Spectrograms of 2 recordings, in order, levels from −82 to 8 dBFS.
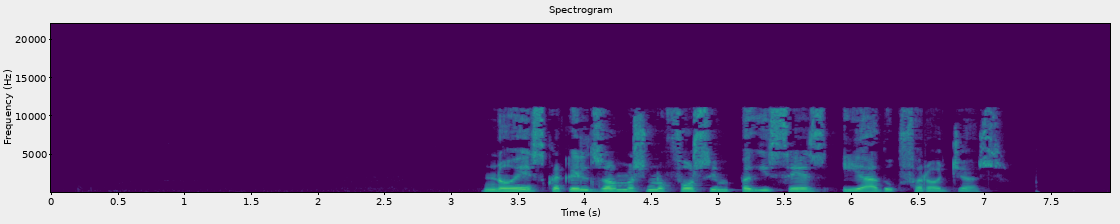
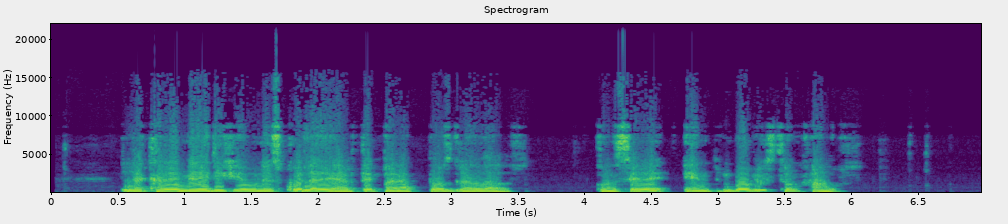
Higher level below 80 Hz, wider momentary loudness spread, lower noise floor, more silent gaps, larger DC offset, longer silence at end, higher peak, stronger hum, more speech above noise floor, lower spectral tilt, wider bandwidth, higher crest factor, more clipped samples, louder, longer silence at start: second, -76 dBFS vs -36 dBFS; first, 9 LU vs 6 LU; first, -81 dBFS vs -47 dBFS; neither; neither; second, 0.85 s vs 1 s; second, -8 dBFS vs 0 dBFS; neither; first, 56 dB vs 39 dB; about the same, -4 dB/octave vs -5 dB/octave; second, 11.5 kHz vs 15.5 kHz; first, 22 dB vs 10 dB; neither; second, -25 LUFS vs -8 LUFS; first, 3.25 s vs 0.55 s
